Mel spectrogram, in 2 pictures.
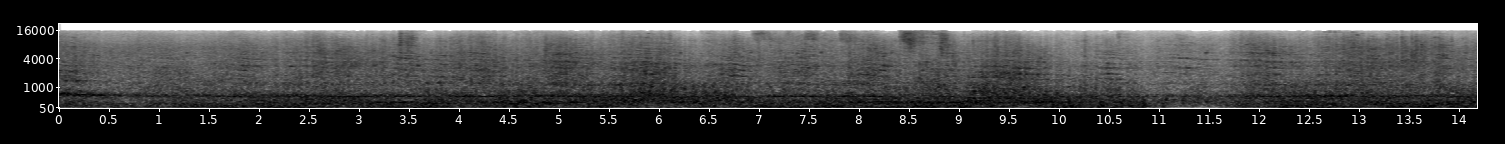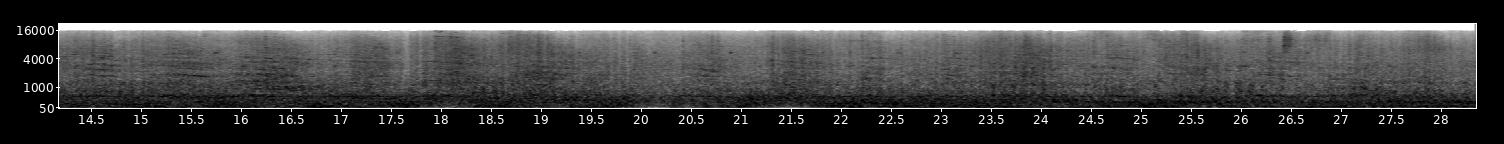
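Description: Freight train of an intermodal consist rolling past, its wheels clacking rhythmically over rail joints with a steady wheel squeal running through. The level dips briefly twice.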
